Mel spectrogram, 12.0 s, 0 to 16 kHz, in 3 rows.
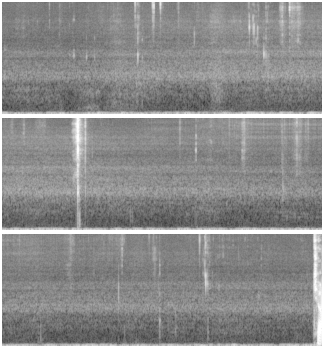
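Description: Swiss needle file scraping on the ring edge of an unhardened O1 tool-steel gouge blank, a faint, steady scratching with small clicks and one sharper click about five seconds in. The steel is still annealed, so the file cuts.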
